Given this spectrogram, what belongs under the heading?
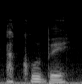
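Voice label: "akube", Nigerian Pidgin, male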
